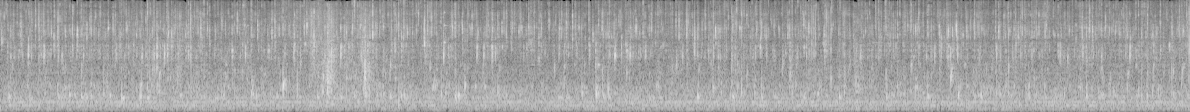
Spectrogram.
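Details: Water trickles and pours continuously, like a running tap, with no animal voice audible.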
